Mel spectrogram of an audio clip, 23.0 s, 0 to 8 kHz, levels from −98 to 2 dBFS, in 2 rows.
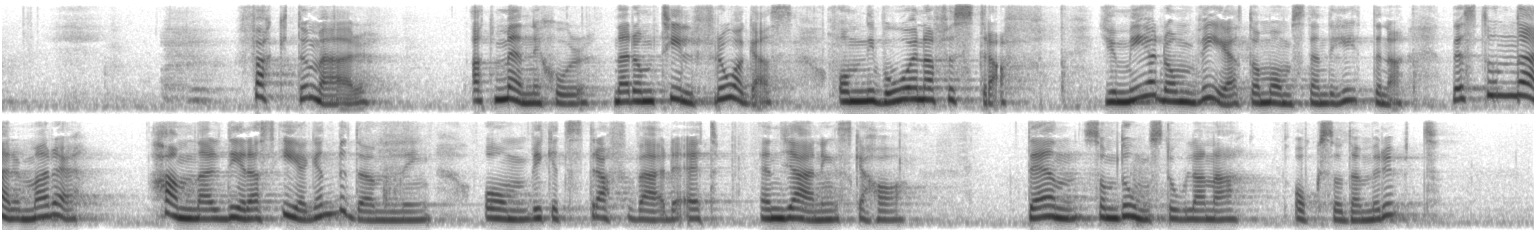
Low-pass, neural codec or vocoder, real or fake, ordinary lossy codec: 7.2 kHz; none; real; none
